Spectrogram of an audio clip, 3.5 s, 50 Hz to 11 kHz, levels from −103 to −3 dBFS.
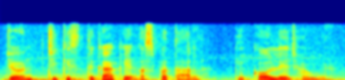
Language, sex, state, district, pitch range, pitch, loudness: Bhojpuri, male, Bihar, Muzaffarpur, 140-160 Hz, 145 Hz, -18 LUFS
